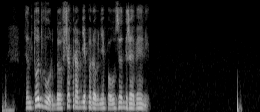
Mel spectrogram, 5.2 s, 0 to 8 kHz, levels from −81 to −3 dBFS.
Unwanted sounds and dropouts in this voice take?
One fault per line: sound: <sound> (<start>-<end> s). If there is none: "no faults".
no faults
